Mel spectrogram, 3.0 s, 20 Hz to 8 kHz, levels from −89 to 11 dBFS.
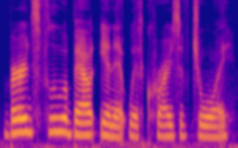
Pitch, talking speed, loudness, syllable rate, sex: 205 Hz, 180 wpm, -17 LUFS, 3.6 syllables/s, female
